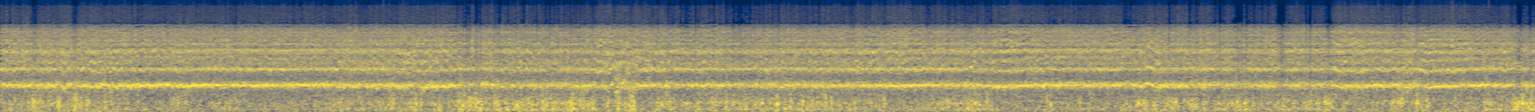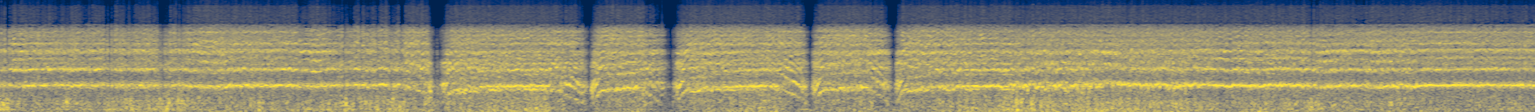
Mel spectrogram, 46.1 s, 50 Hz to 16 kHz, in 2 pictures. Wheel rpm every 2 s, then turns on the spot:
230, 230, 230, 230, 220, 230, 230, 230, 230, 230, 230, 230, 230, 220, 190, 160, 120, 140, 150, 220, 240, 220, 230.
none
